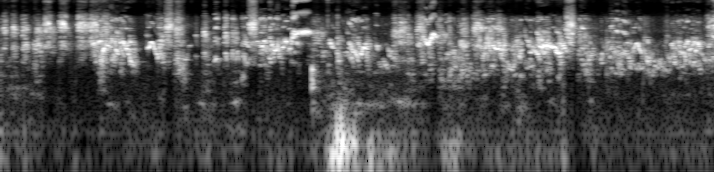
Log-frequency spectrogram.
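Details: Budgie breeding pair giving a nearly continuous stream of bright, buzzy chirps and warbles, with a short thin whistle and a soft thump in the middle.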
